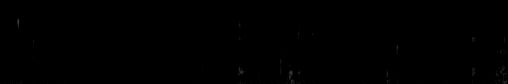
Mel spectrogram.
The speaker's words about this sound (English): Hold on, I'm going to take a sip of tea.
